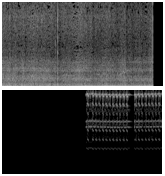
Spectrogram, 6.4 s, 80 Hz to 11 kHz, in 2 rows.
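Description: Yamaha MT-09's three-cylinder engine running steadily, cut off abruptly about three seconds in. After a silence, a faint electronic ringing tone starts near the end, broken by a short pause.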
